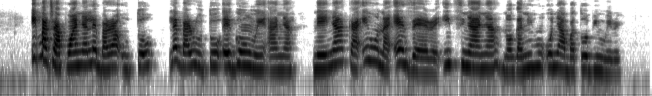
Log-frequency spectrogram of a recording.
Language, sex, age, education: Igbo, female, 15-29, tertiary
